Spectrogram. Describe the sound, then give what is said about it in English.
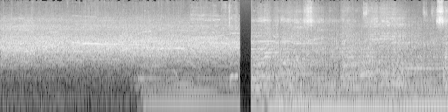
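A loud, dense roar of concert fans screaming and cheering, with heavy low rumble and distorted music underneath, briefly cutting out midway before resuming just as loud. “Yeah, it's mostly fans screaming, but it's so good.”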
